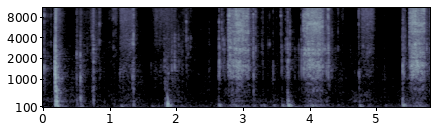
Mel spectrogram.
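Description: Scissors cut through a piece of paper bag for a card craft, close up, with several short snips and rustling bursts of paper handling between cuts; no speech.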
